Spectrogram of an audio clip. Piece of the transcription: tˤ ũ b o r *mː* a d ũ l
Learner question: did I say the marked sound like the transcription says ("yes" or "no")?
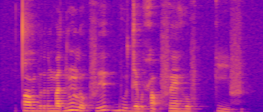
no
